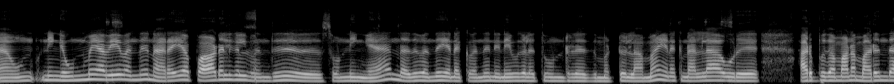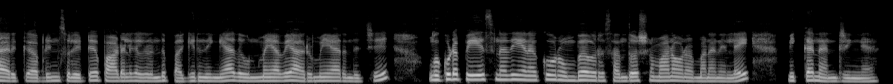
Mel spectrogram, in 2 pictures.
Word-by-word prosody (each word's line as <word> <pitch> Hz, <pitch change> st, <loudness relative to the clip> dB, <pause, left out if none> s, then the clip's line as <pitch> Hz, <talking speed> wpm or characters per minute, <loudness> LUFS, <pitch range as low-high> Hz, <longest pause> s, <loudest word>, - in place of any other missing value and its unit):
அ -, -, +3 dB
உங் 180 Hz, +2 st, -2 dB, 0.2 s
நீங்க 200 Hz, -1 st, +2 dB
உண்மையாவே 220 Hz, +1 st, +3 dB
வந்து 215 Hz, +1 st, -1 dB
நிறையா 180 Hz, +5 st, +3 dB
பாடல்கள் 210 Hz, +3 st, +3 dB
வந்து 170 Hz, +2 st, -2 dB, 0.5 s
சொன்னீங்க. 165 Hz, -1 st, 0 dB, 0.2 s
அந்தது 175 Hz, -7 st, +1 dB
வந்து 180 Hz, +2 st, 0 dB
எனக்கு 165 Hz, -1 st, -3 dB
வந்து 170 Hz, +2 st, -1 dB
நினைவுகள 165 Hz, 0 st, +1 dB
தூண்டுறது 165 Hz, -2 st, -2 dB
மட்டும் 155 Hz, +3 st, -2 dB
இல்லாம, 160 Hz, +5 st, +1 dB
எனக்கு 180 Hz, -2 st, -4 dB
நல்லா 180 Hz, +3 st, +2 dB, 0.2 s
ஒரு 170 Hz, -1 st, +2 dB, 0.6 s
அற்புதமான 180 Hz, +1 st, +2 dB
மருந்தா 185 Hz, +1 st, +2 dB
இருக்கு 160 Hz, +1 st, -4 dB
அப்பிடின்னு 165 Hz, +3 st, -6 dB
சொல்லிட்டு, 160 Hz, +3 st, -1 dB
பாடல்கள் 165 Hz, -1 st, -1 dB
வந்து 165 Hz, +3 st, -3 dB
பகிர்ந்தீங்க. 160 Hz, +1 st, -2 dB
அது 170 Hz, -, -1 dB
உண்மையாவே 170 Hz, +2 st, 0 dB
அருமையா 170 Hz, +2 st, -2 dB
இருந்துச்சு. 155 Hz, +7 st, -4 dB, 0.5 s
உங்க 210 Hz, 0 st, +2 dB
கூட 240 Hz, 0 st, +5 dB
பேசினது 220 Hz, 0 st, +2 dB
எனக்கும் 205 Hz, +2 st, 0 dB
ரொம்ப 185 Hz, +1 st, -1 dB
ஒரு 175 Hz, -1 st, -3 dB
சந்தோஷமான 175 Hz, +1 st, -1 dB
ஒரு 160 Hz, -2 st, -3 dB
மனநிலை. 150 Hz, +4 st, -1 dB, 0.5 s
மிக்க 190 Hz, +2 st, 0 dB
நன்றிங்க. 150 Hz, 0 st, -4 dB
170 Hz, 145 wpm, -23 LUFS, 160-185 Hz, 0.6 s, கூட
